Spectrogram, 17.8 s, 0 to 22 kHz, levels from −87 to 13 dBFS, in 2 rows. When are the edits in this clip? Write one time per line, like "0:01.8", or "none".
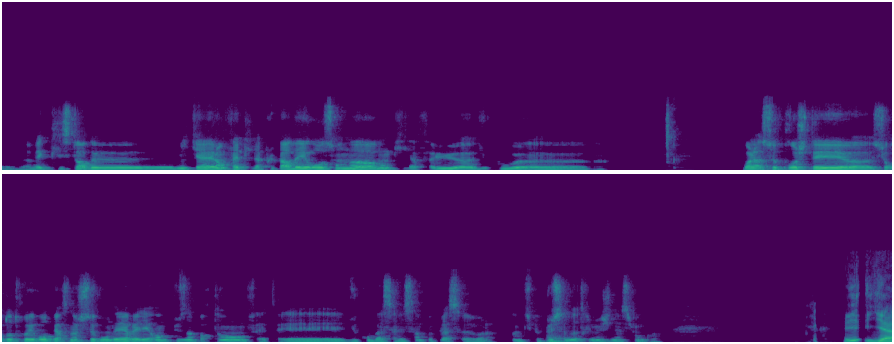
none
